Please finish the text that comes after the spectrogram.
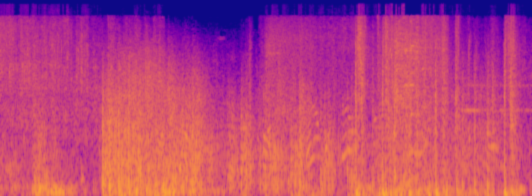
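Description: Dense automatic gunfire in an Apex Legends match, rapid bursts of shots overlapping into a continuous loud barrage with voices calling out beneath it.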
